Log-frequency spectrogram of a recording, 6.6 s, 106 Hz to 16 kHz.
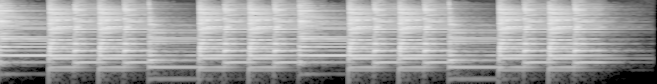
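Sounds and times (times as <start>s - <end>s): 
five-string banjo playing a three-four roll: 0.0s - 6.3s.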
